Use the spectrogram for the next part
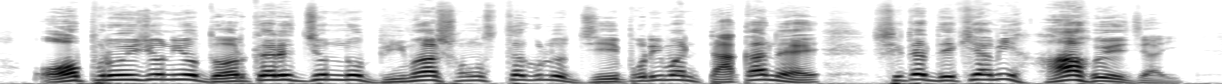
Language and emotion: Bengali, surprised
